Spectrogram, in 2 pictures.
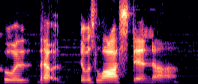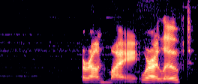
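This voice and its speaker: A woman's voice: mid-range voice, flat delivery, takes it slowly, sharp tone, smooth, no room sound, faint music behind. A woman from Russia, speaking English as a while chatting and walking friends through a game on a stream. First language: not English. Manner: chatty, guides others through game menus. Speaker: stream host. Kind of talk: casual gaming stream chat.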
